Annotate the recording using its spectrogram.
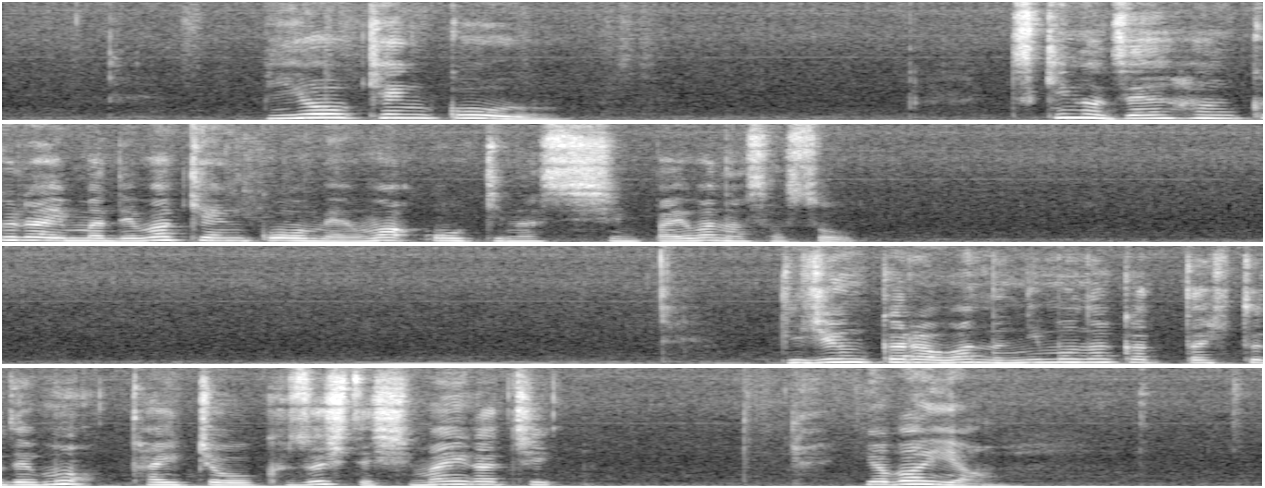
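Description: A young woman speaks softly close to a microphone, in short bursts.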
